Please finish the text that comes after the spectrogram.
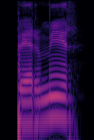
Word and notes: per mir: mpur

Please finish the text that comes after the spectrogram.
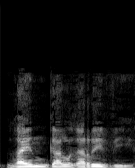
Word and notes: gaingal garivi: Raga

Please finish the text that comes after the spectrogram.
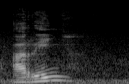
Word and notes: ariN: Aneityum

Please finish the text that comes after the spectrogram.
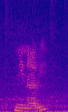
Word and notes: ninari: Wamesa

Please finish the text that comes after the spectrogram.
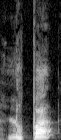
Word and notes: lupa7: Apatani

